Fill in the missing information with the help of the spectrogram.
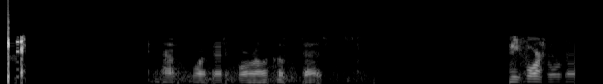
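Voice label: Raleigh Police Southeast District Dispatch, p25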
